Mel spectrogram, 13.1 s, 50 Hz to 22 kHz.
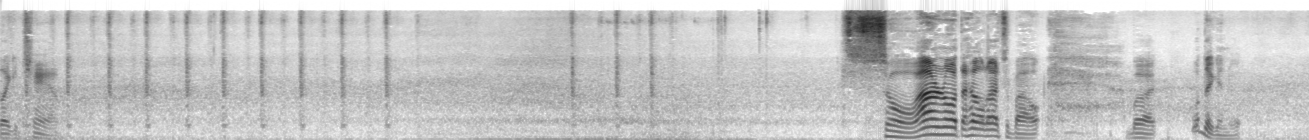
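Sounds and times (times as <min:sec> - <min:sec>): starter ticking: 0:00.1 - 0:04.4, 0:05.6 - 0:07.7.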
